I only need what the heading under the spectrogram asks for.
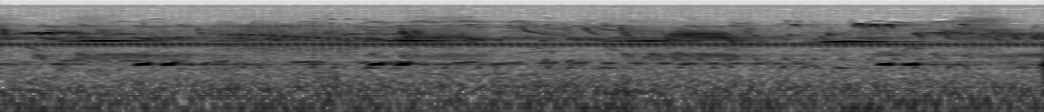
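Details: Sociable weavers in Kgalagadi Transfrontier Park chatter in a busy flock, with overlapping high chirps and short twittering notes over a steady insect-like buzz.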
